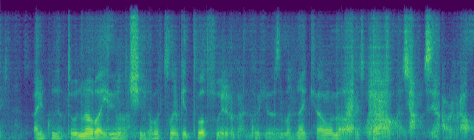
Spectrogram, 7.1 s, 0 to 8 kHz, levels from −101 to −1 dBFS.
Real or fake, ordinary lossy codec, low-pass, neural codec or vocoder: fake; Opus, 64 kbps; 7.2 kHz; codec, 16 kHz, 0.7 kbps, FocalCodec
